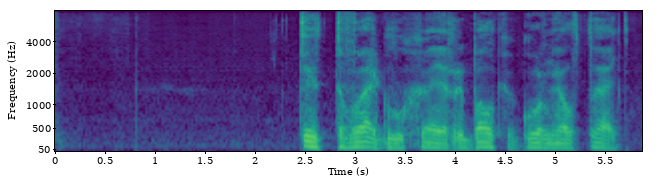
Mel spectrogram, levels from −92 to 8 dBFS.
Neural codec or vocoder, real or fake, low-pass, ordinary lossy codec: codec, 16 kHz, 4 kbps, FreqCodec, larger model; fake; none; none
